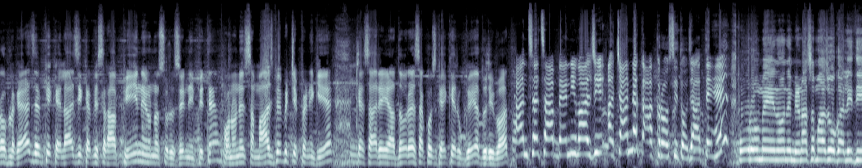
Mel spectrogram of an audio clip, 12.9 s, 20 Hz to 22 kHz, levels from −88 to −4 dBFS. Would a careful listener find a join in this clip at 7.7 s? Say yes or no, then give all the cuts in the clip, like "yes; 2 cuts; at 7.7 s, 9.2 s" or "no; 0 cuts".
yes; 3 cuts; at 3.3 s, 7.7 s, 11.0 s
